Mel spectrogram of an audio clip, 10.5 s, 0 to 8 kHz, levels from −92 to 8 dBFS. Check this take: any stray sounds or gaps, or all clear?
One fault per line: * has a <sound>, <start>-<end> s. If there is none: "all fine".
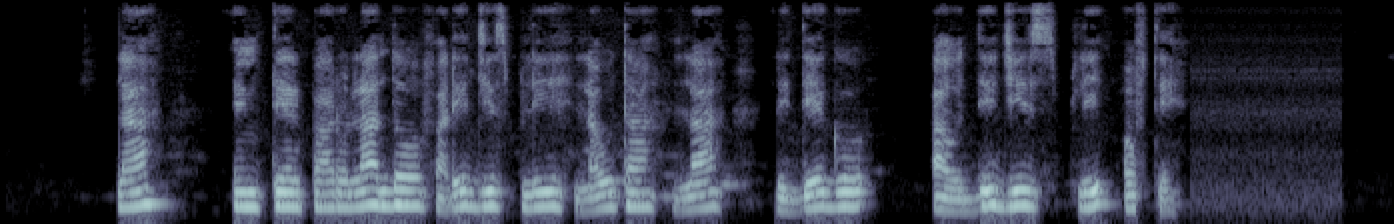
all fine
